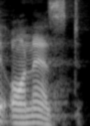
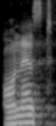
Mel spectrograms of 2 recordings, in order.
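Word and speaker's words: honest: है इस तरीके से ऑनेस्ट ऑनेस्ट के अंदर भी क्या है ओ से पहले ह आया है तो ये साइलेंट हो जाएगा इसकी आवाज़ नहीं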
